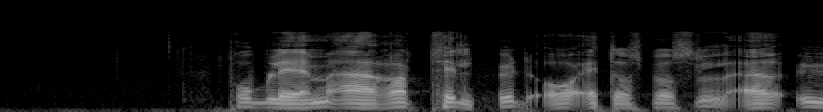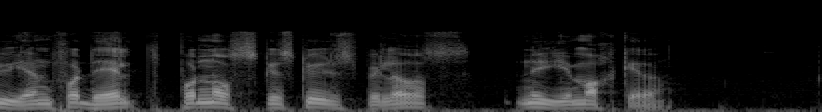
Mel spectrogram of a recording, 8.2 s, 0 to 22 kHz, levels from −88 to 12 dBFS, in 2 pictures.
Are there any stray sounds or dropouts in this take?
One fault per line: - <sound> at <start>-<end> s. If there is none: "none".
- dropout at 2.4-2.5 s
